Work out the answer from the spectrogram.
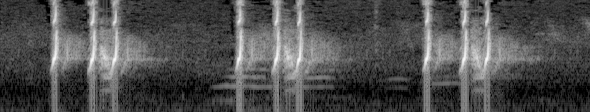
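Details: Quail calling, female and male: three crisp triplets of sharp, liquid notes, each phrase quick and evenly spaced about a second apart, in clean, quiet surroundings.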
